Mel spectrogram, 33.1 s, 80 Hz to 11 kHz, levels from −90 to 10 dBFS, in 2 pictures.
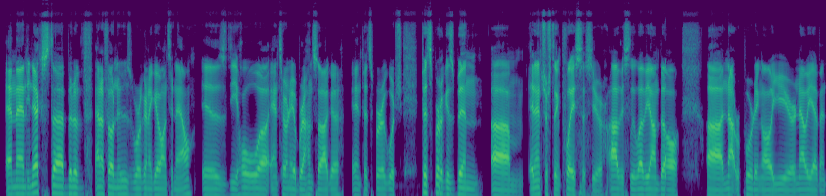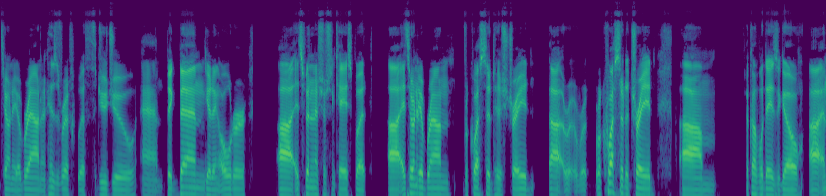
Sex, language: male, English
